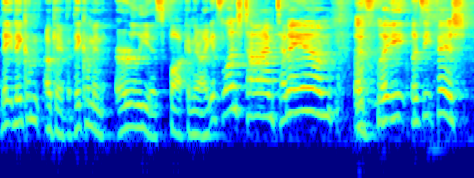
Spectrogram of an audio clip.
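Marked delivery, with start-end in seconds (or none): 2.6-5.8 put-on high, eager old-timer voice, pitched well up; mock old customers. Mocking old people who want fish at ten, high voice. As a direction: lampoon the early-bird diners, higher and louder.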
